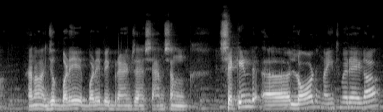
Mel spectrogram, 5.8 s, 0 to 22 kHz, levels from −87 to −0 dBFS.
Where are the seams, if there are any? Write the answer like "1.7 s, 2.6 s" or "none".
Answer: 3.2 s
